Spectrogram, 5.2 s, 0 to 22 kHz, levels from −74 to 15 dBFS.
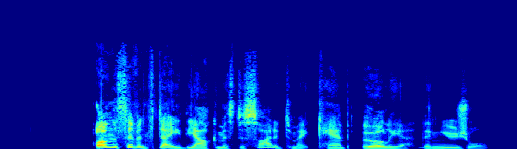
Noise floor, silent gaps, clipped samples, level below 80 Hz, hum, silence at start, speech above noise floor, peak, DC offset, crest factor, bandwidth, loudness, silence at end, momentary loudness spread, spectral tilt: -81 dBFS; none; under 0.1%; -70 dBFS; none; 0.95 s; 56 dB; 0 dBFS; under 0.1%; 24 dB; 15.5 kHz; -23 LUFS; 0.35 s; 16 LU; -2 dB/octave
